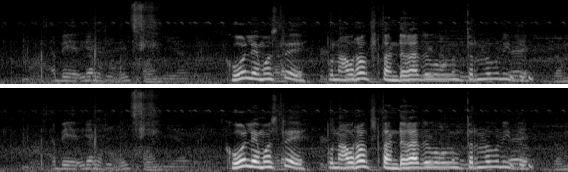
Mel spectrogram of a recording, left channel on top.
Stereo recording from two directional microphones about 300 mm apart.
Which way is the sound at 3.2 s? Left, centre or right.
Right.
